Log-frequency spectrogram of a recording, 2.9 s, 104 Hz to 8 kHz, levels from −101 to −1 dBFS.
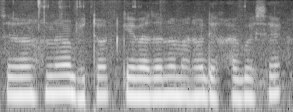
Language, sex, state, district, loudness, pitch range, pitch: Assamese, female, Assam, Sonitpur, -13 LUFS, 195-205 Hz, 200 Hz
